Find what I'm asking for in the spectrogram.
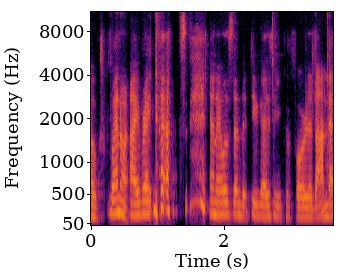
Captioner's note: laughter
